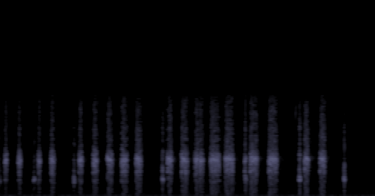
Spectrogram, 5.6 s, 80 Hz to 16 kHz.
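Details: Partridge call recorded 10 March 2021: a loud, rapid run of harsh, grating notes, about two dozen, repeated several per second, some doubled, against a quiet background.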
